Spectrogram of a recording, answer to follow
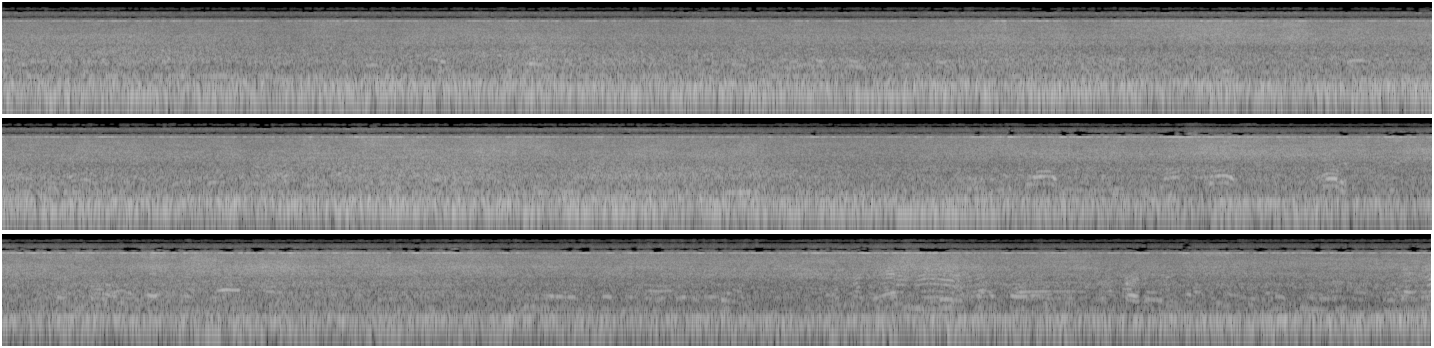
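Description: A steady, loud rumble of engine noise, aircraft-like, with a low hum that drops away a little past halfway, and faint crowd voices underneath.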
